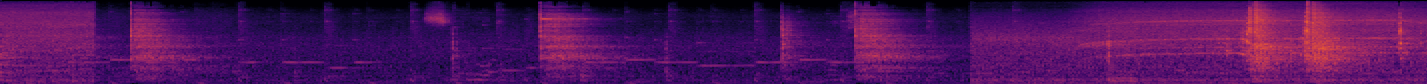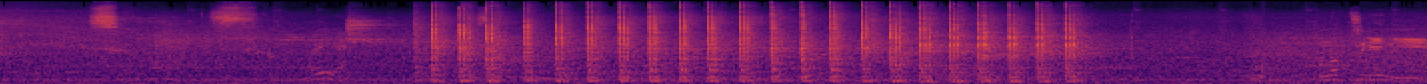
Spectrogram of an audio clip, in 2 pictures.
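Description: Hammer blows knock down high spots on a dented car body panel during sheet-metal repair, first scattered single strikes, then a fast steady run of sharp metallic taps at close range, with people talking in between.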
